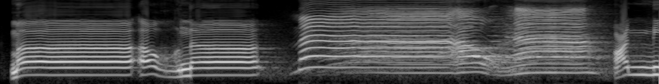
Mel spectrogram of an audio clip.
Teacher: मा अग़ना, अन्नी में आइन अदा होता है हलक के दरमियान वाले हिस्से। अच्छा, अग़ना में जो है याद रखें नून पर खड़ा ज़बर है, एक अलिफ खींचना भी, आपने ये भी याद रखना है।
